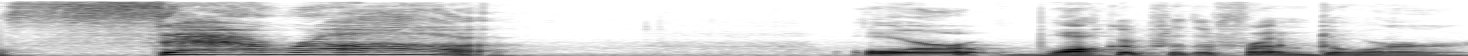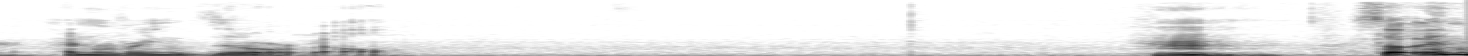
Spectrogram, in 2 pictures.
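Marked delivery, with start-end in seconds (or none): 0.0-1.3 high, drawn-out yelled name. Acted. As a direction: call her name out from the car. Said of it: "Hold down the horn and yell".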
